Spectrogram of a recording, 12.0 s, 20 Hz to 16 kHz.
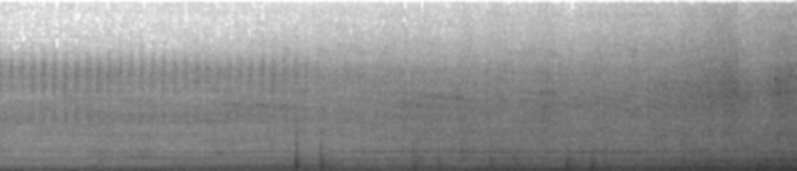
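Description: Two-car Keihan 600 series electric train approaching on street track, its rolling noise steadily getting louder, with a few sharp wheel clicks over the rails midway.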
